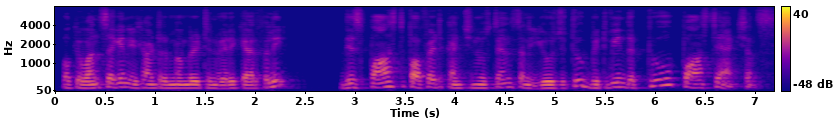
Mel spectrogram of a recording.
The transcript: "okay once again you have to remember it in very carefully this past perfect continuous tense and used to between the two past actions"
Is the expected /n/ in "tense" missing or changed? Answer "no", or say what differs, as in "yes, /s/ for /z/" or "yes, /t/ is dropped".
no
